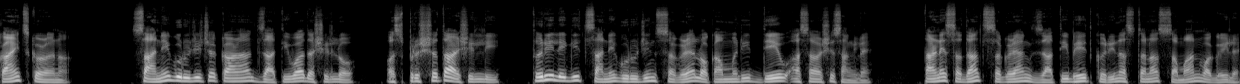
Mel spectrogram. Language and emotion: Goan Konkani, neutral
